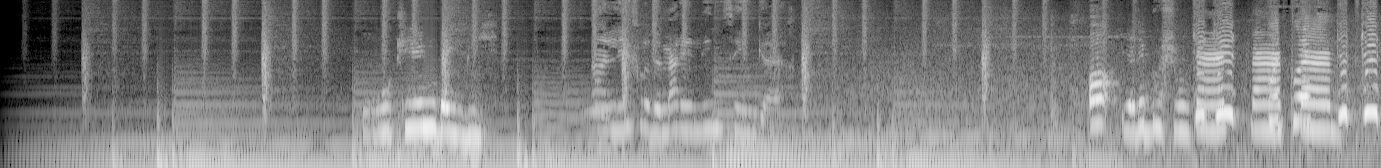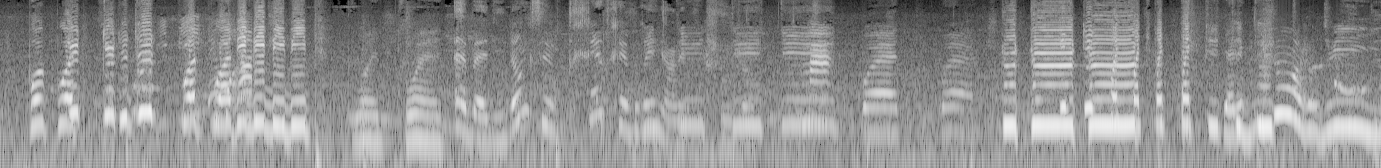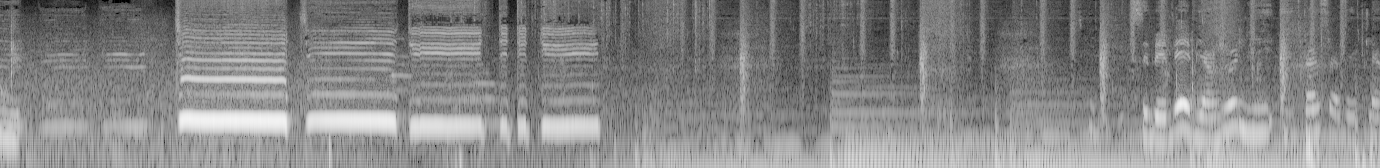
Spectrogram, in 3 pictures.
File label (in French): brooklyn baby atelier bruitage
